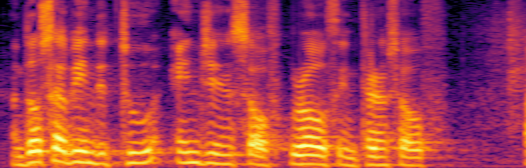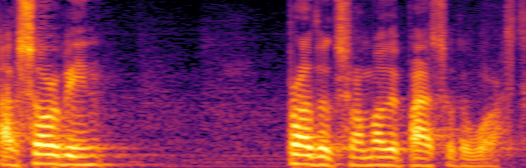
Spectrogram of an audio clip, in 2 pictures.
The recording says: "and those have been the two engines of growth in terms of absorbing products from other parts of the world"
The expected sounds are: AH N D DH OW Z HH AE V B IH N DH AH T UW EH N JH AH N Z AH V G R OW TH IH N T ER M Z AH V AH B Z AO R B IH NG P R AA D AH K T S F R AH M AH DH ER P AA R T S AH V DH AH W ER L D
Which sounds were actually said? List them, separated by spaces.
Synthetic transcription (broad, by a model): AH N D OW S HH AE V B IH N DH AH T UW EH N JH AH N S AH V G R OW TH IH N T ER M S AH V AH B S AO R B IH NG P R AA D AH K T S F R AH M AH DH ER P AA R T S AH V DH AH W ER L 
